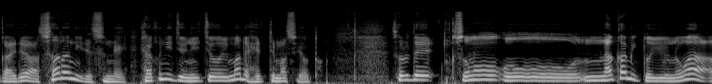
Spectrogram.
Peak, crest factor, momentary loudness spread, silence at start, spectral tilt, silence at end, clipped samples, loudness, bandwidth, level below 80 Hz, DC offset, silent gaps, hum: -8 dBFS; 14 dB; 10 LU; 0 s; -6.5 dB/octave; 0 s; under 0.1%; -23 LUFS; 12.5 kHz; -52 dBFS; under 0.1%; none; none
